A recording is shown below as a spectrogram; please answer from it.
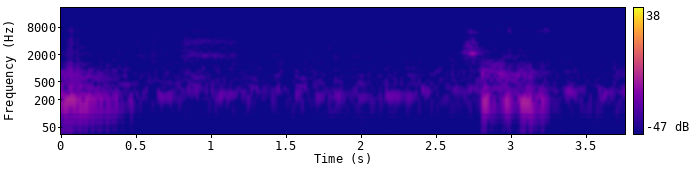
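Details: Tired dog sleeping and dreaming at home, snoring loudly: a low snore trailing off at the start, quiet breathing, then another rough, buzzy snore burst near the end.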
